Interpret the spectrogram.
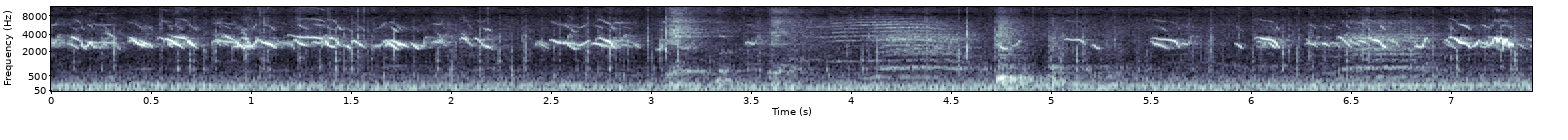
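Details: Chicks with a colored hen chirp in quick high, falling peeps in loose bursts. A brief rustling scratch breaks in midway, with low background hum throughout.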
